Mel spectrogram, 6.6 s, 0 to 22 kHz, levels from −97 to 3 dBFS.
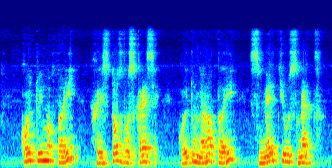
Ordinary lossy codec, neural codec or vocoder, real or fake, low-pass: Opus, 32 kbps; none; real; 10.8 kHz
